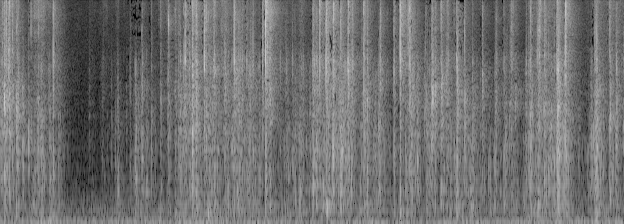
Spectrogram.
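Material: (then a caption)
Plastic. A thin clear plastic produce bag, partly full of mini peppers, is held in one hand above a cutting board and crinkled and shaken by the fingers. Bright, dense crinkling and crackling runs throughout, with many quick sharp snaps that die away almost instantly and little low-end weight.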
